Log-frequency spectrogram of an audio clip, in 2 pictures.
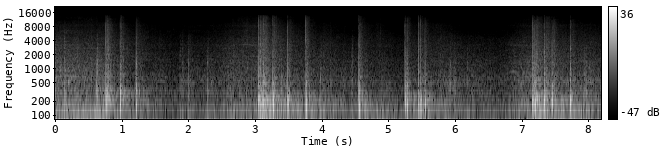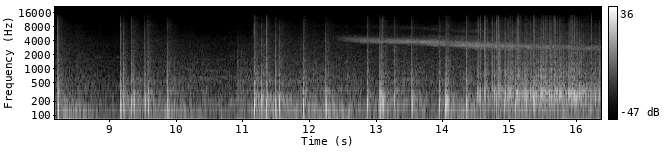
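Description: Aerial fireworks bursting overhead, clusters of sharp bangs and crackles every second or two. A high whistle falls slowly in pitch over the last few seconds.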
